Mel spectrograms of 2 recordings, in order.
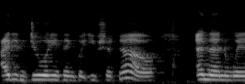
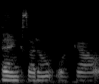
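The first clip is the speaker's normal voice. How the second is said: put-on whisper, much quieter; 8 dB quieter than usual. Retelling a couple's moment, acting out how she whispers back to him. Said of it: "she just whispers back".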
